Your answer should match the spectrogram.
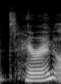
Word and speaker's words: Taryn: So yes, I'm Taryn Almendarez. It is pronounced like Karen with a T.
